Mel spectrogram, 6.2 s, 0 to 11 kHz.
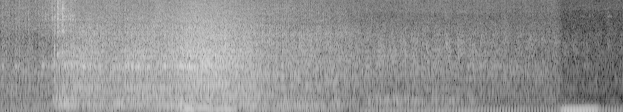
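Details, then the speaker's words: Renault Twingo engine with poor cylinder 4 compression after valve clearance adjustment and valve stem seal replacement, warmed to closed loop: revs then idle stumbling with occasional misfires; old blackened cylinder 4 spark plug distrusted, cause unconfirmed. "que vous en dites sur twitch al c'est mieux mais c'est pas idéal vous entendez il y a quelques ratés hein"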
